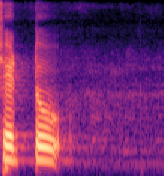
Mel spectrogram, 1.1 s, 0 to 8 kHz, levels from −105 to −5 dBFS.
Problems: constant background noise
